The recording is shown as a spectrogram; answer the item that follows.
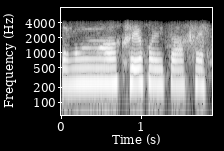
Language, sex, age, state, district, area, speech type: Manipuri, female, 18-30, Manipur, Senapati, rural, conversation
